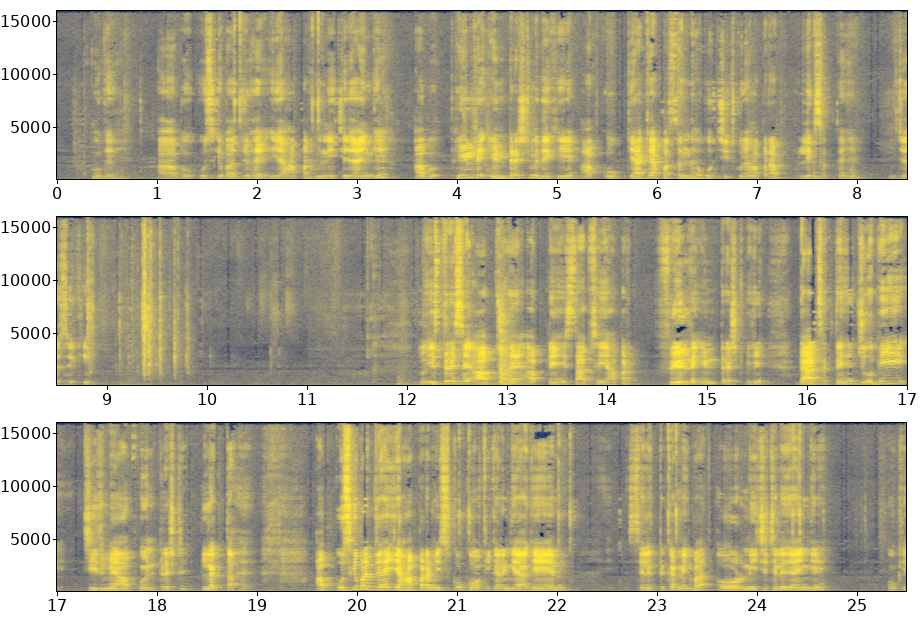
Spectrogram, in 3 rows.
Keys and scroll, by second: 3.4 Return, 8.6-10.5 typing, 10.6 Return, 25.0 Return, 25.2 ctrl+v.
